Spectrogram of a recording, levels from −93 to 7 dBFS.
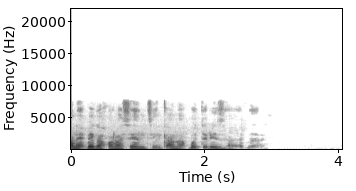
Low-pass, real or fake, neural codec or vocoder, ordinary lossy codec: none; real; none; none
